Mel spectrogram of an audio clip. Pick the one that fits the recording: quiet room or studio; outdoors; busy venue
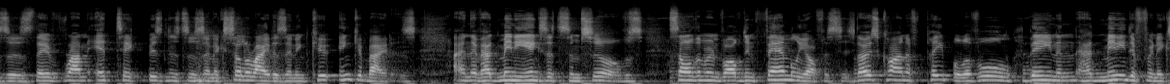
busy venue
